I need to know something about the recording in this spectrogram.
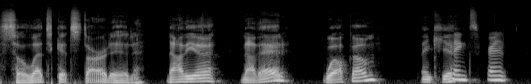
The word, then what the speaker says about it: Nader: Nadia, Nader, welcome. Thank you. Thanks, Brent. So I gave like the American pronunciation of Nader. You know, I think we'll remember that, but it's closer to Nader.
